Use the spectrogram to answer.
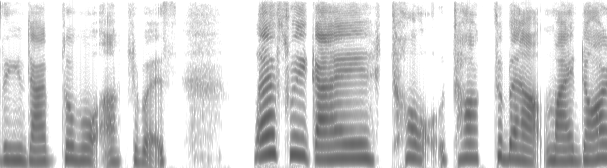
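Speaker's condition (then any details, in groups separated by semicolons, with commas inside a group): Hemiplegic cerebral palsy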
